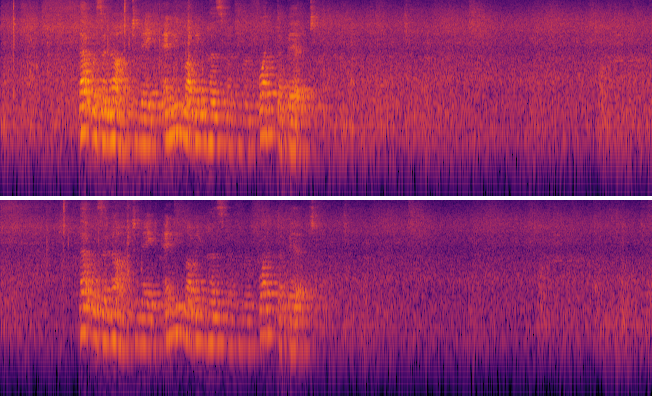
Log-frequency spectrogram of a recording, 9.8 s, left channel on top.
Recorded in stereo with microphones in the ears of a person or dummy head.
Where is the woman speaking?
45° left (ahead or behind), 5 m.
